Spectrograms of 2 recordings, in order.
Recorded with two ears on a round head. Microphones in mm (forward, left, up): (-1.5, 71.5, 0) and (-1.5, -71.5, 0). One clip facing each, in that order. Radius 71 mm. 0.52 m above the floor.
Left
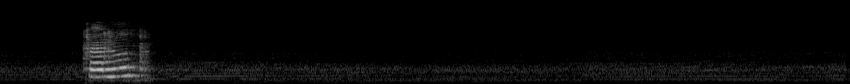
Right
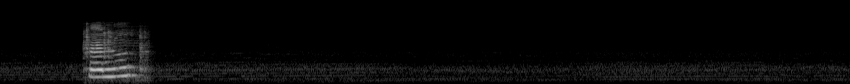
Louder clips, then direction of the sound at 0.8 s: Right 1 dB; 30° right (ahead or behind).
